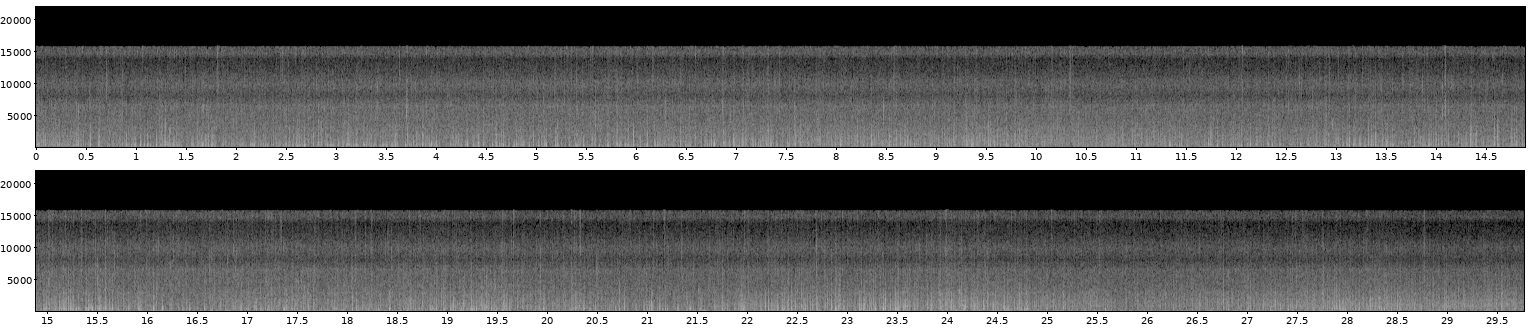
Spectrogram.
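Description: Heavy rain falling steadily on trees, bare earth and wet grass: a dense, even hiss.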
